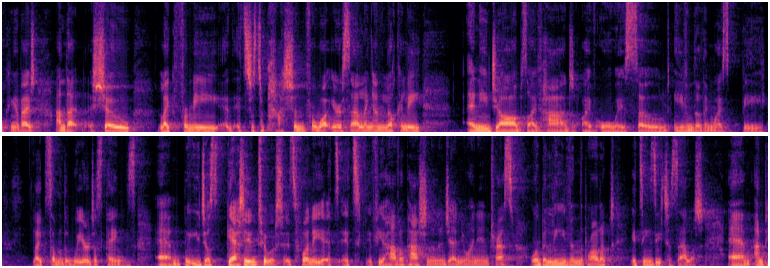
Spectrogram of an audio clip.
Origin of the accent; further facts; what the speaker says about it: Dublin, Leinster, Ireland; moved away as an adult; now in Wicklow, Ireland; I grew up in Dublin, so born and raised in Dublin. I live in Wicklow now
